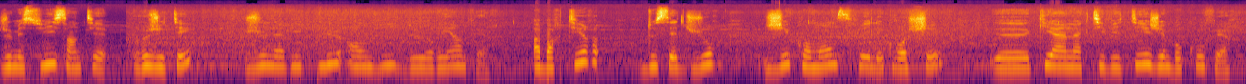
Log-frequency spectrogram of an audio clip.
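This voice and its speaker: With a Libyan accent, a woman talks at a very slow pace with long, frequent pauses. Her fairly high pitch has ordinary variation, and there is noticeable background noise. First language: Arabic (speaking French). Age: 30s. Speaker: participant in testimonial video. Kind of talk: testimony. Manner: halting.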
